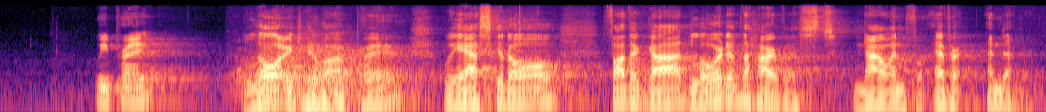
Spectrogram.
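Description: A man speaks steadily through a microphone in a large echoing hall.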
